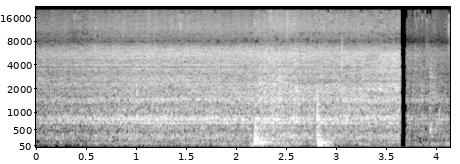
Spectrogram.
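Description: Thyme, bay leaf and coriander seeds fry in a pan with a steady, close hissing sizzle, broken by a couple of brief stirring scrapes before the sound cuts out for a moment near the end.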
